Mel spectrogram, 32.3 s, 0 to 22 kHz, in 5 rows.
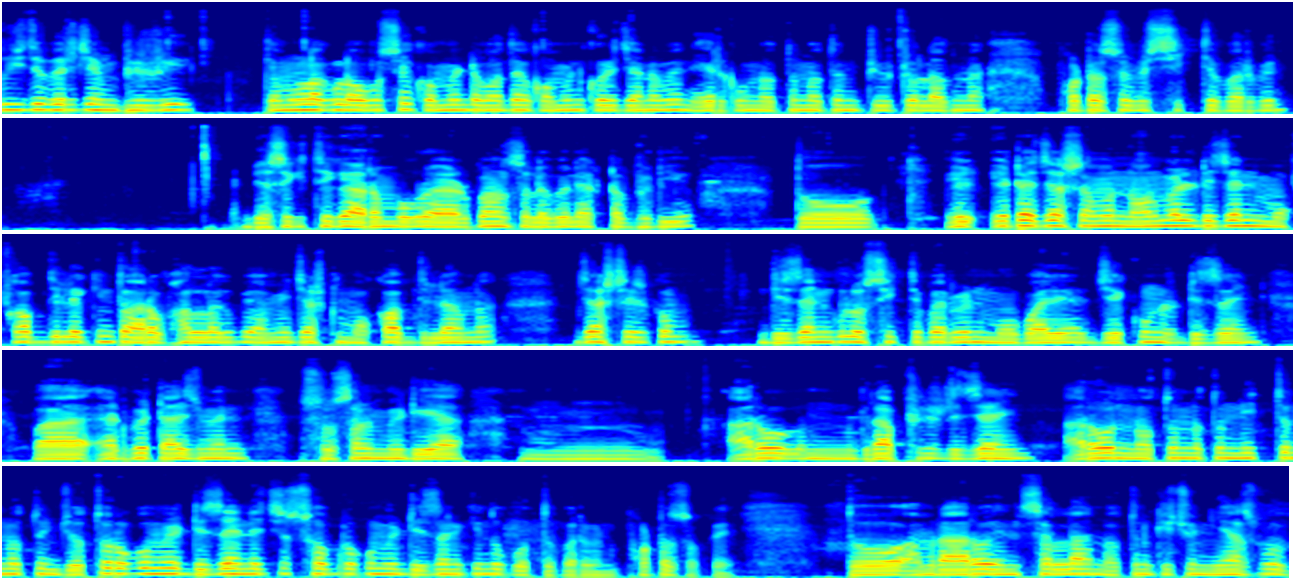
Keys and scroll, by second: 0.8 ctrl+KP_Add, 2.7 ctrl+KP_Subtract, 4.6 ctrl+KP_Add, 11.6 ctrl+KP_Subtract, 13.5 ctrl+KP_Add.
